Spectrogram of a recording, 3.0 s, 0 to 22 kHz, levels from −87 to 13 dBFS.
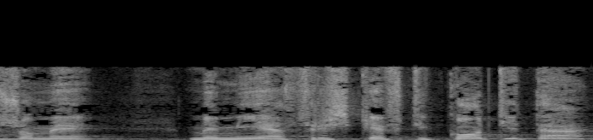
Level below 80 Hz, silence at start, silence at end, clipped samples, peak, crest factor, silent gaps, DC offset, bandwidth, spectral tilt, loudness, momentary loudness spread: -56 dBFS; 0 s; 0 s; under 0.1%; -6 dBFS; 14 dB; none; under 0.1%; 12 kHz; -3 dB/octave; -20 LUFS; 6 LU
